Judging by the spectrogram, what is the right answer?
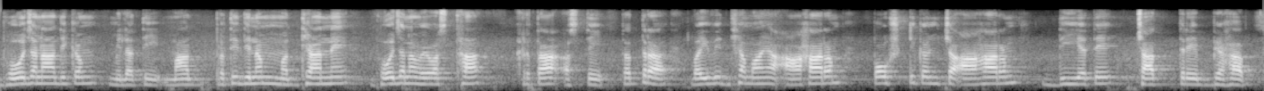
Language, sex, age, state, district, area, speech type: Sanskrit, male, 18-30, Karnataka, Uttara Kannada, rural, spontaneous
